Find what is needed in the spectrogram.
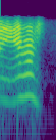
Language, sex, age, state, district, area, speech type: Maithili, female, 18-30, Bihar, Samastipur, rural, conversation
